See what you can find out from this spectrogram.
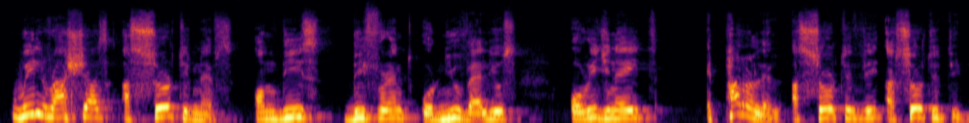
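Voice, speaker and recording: A man giving prepared, formal remarks as a panelist at a conference discussion, in a measured delivery. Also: sits high, mellow.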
